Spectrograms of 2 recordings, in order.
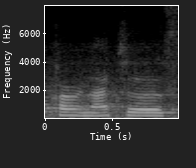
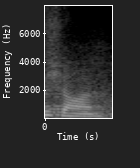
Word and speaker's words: cabochon: The carbonate, the glass. I know you use those too. Yeah. I can't pronounce it correctly. Cabochon.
